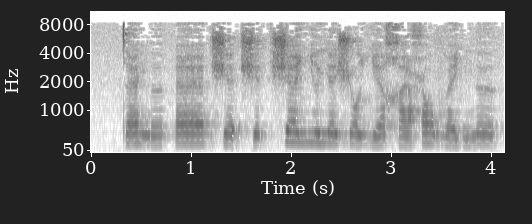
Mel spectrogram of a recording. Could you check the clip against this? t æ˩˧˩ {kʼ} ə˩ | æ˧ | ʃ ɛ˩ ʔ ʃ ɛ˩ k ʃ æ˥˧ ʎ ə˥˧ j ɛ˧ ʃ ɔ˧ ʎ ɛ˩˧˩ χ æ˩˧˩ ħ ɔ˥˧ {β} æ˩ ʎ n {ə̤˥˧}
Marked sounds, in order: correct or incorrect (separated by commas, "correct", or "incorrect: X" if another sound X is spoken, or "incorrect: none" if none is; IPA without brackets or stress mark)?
incorrect: ŋ, incorrect: v, incorrect: ə˥˧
